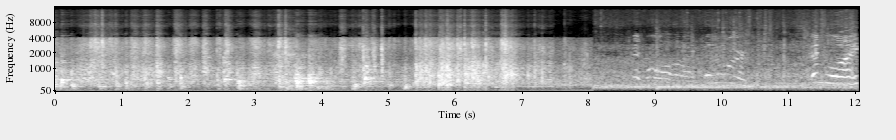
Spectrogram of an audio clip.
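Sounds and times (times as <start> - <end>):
low steady hum: 3.4 - 12.0.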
